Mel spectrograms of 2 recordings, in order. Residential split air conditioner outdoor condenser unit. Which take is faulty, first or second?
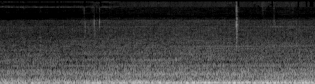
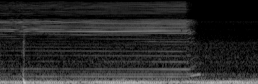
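second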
